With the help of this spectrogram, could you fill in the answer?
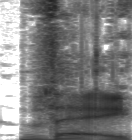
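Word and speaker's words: Thầy: pronounce it um it's if you were reading it in in english it would look like thick nei han but people call him they t-h-a-y and he wrote a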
